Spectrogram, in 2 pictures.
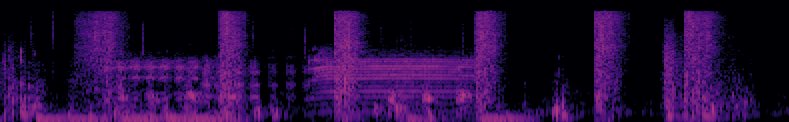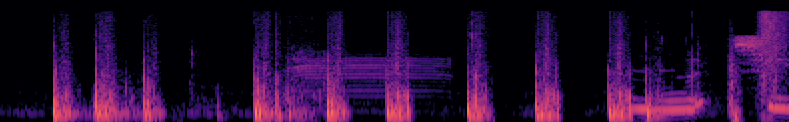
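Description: Sheep in the video game Minecraft bleat several times in short, wavering calls, loud and close, spread across the clip with brief gaps and some footstep-like thumps between them.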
